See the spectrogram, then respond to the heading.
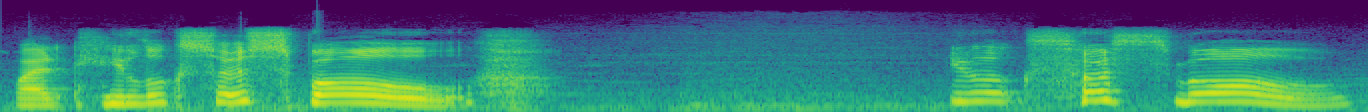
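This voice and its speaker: A woman's voice: high-pitched, lively intonation, extremely slow, soft background music. A young Australian woman chatting casually while streaming a game, rambling with lots of fillers.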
